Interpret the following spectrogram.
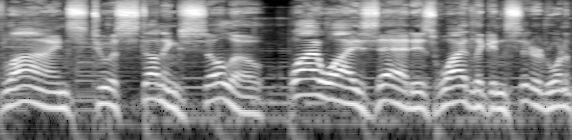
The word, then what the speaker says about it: YYZ: Russia's near impossible instrumental YYZ and yes it's pronounced Zed the title refers to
